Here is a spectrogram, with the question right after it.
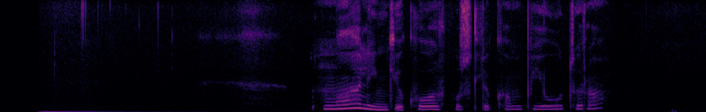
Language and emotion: Russian, sad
